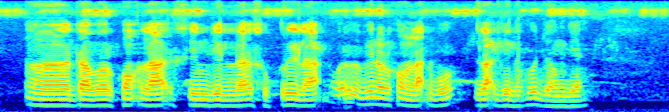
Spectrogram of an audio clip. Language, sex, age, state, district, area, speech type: Santali, male, 30-45, West Bengal, Birbhum, rural, spontaneous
